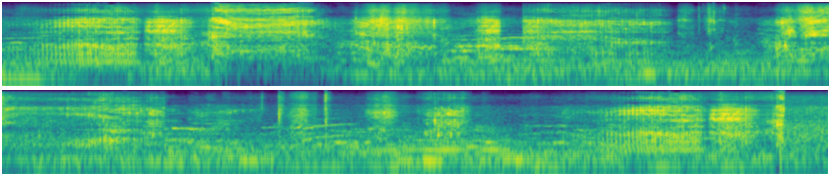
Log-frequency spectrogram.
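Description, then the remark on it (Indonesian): A person imitates a tiger's roar with a string of loud, rough, growling vocal bursts, several sustained roars rising and falling over about sixteen seconds. “Sudah mirip suara macan belum ya?”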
